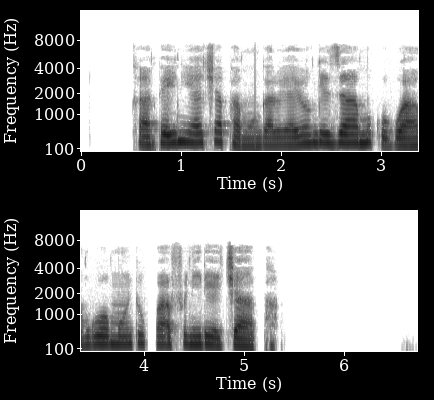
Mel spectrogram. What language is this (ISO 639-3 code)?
lug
